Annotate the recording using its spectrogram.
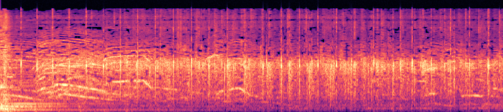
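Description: Audience members clap their hands in rhythm.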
